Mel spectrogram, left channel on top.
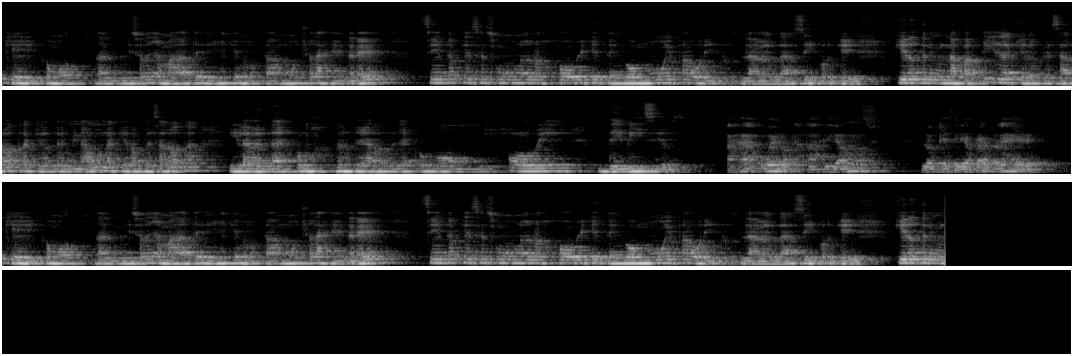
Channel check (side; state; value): right; drops out; at 9.5 s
